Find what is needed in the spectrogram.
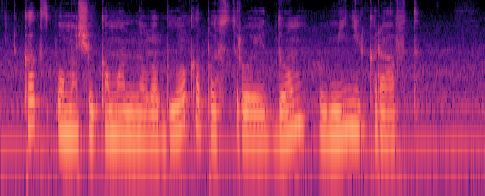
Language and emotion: Russian, neutral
